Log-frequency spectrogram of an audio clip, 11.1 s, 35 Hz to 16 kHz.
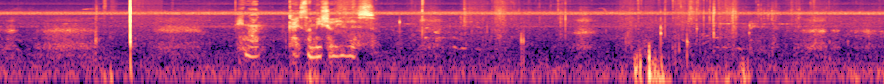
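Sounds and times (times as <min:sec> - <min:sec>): soft breathing: 0:00.0 - 0:02.8, 0:07.0 - 0:11.0
high-pitched insect drone: 0:00.0 - 0:11.0.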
